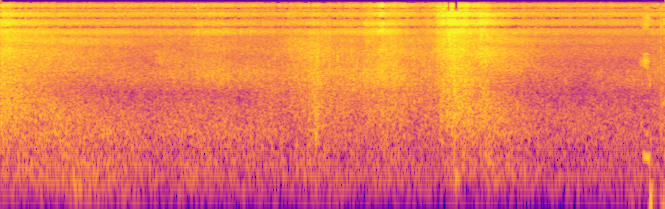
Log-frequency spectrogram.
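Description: Sea waves washing in a steady, continuous surf hiss with gentle swells, mixed with some wind noise, no voices present.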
